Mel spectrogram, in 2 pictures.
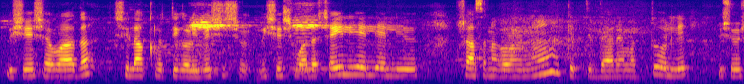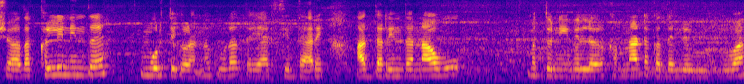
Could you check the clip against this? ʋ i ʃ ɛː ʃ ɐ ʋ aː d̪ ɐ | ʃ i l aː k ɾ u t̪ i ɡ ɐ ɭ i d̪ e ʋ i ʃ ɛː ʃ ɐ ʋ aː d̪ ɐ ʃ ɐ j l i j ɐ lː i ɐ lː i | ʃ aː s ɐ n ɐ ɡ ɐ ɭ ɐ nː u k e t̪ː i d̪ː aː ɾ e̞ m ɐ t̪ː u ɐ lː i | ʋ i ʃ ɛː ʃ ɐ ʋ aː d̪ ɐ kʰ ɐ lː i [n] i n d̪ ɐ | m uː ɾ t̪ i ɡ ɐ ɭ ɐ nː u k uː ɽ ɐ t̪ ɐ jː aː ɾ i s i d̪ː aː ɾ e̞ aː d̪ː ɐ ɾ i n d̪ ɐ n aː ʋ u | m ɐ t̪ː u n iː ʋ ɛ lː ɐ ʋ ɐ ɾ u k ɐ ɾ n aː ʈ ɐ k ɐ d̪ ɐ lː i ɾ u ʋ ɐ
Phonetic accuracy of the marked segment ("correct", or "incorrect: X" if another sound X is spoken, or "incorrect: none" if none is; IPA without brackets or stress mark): correct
